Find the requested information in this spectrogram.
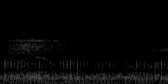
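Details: Domestic cat purring softly, a steady low rumble broken into rhythmic pulses several times a second, with faint human murmuring in the background.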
